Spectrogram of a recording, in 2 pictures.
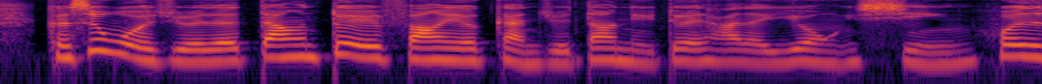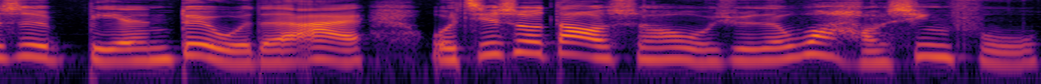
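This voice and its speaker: Here a woman speaks at a fairly quick clip with hardly any pauses. Her medium-pitched voice carries lively intonation. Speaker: singer-songwriter. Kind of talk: interview. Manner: animated.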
